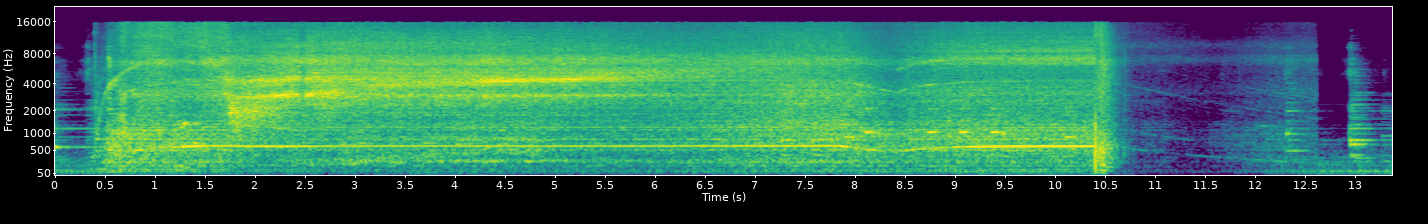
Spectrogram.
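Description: Electric balloon pump running steadily as it inflates a latex balloon, with a brief dip in pitch, until the balloon bursts with a sharp pop after about ten seconds.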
